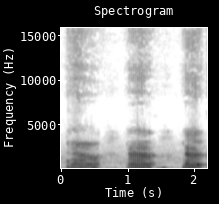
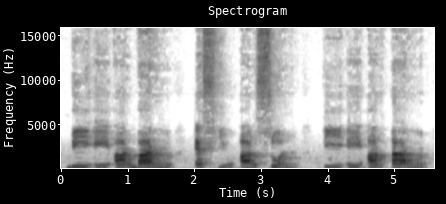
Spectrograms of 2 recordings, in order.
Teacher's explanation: Awak akan menyebut suku kata KVK R dengan menggetarkan sahaja lidah awak. R, r, r. Kalau tak boleh getar, tak apa.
